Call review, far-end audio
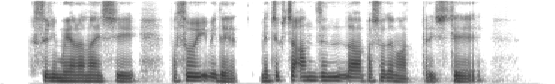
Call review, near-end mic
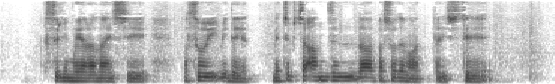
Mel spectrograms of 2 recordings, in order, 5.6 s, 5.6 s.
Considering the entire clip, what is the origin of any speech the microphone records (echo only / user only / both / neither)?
echo only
